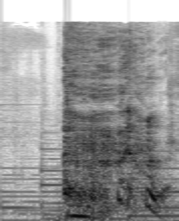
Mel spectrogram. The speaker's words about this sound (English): Kill me with that last cough in my ear.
